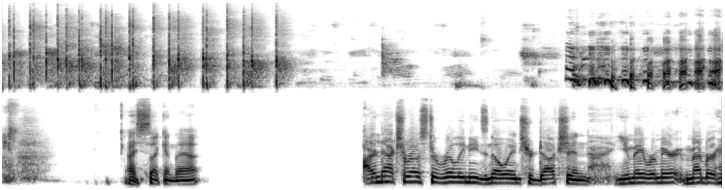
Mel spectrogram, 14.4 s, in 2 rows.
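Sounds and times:
crowd clapping: 0.0s - 3.0s
laughter: 5.2s - 7.6s
speech: 5.7s - 7.6s, 8.4s - 9.3s, 10.8s - 14.4s.

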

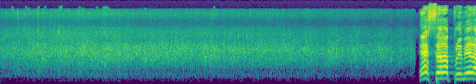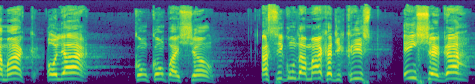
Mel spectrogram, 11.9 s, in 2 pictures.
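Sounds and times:
audience applauding: 0.0s - 5.2s
speech: 5.2s - 11.8s.

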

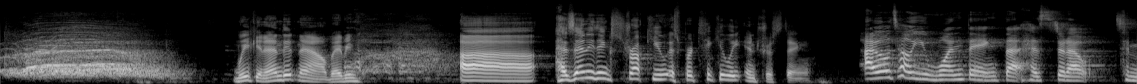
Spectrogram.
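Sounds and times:
live audience at an Ad Week event cheering woohoo: 0.0s - 2.0s
speech: 2.4s - 3.7s, 4.6s - 11.3s
laughter: 3.4s - 5.4s.

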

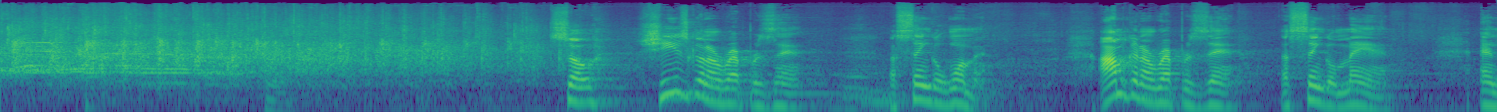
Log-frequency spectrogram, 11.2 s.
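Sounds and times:
audience applause: 0.0s - 4.1s
speech: 4.2s - 7.5s, 8.2s - 10.5s, 11.1s - 11.2s.

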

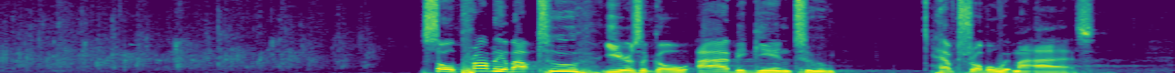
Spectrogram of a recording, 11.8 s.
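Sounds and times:
audience clapping: 0.0s - 4.0s
speech: 4.2s - 8.5s, 9.4s - 11.0s.

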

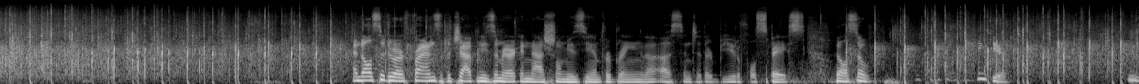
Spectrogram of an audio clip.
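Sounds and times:
audience applause: 0.0s - 5.3s, 8.4s - 11.3s
speech: 3.5s - 10.3s.

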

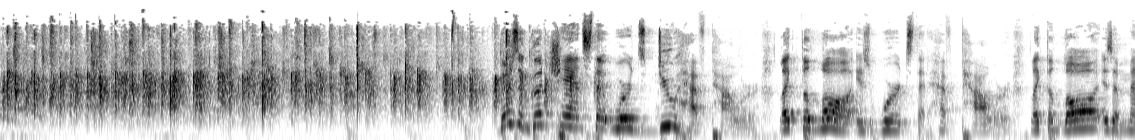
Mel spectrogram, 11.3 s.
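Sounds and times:
audience applause: 0.0s - 6.0s
speech: 5.0s - 11.3s.

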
